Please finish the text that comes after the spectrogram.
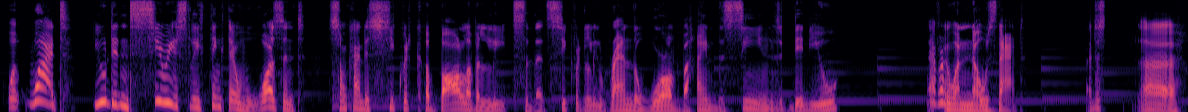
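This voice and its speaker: A man's voice: medium pitch, dry recording. Man doing a flustered, swooping secret-cabal schemer. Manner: stammering, dismissive, conspiratorial. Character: flippant, flustered secret-cabal schemer, smug and easily bored. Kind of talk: comic audio roleplay monologue.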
